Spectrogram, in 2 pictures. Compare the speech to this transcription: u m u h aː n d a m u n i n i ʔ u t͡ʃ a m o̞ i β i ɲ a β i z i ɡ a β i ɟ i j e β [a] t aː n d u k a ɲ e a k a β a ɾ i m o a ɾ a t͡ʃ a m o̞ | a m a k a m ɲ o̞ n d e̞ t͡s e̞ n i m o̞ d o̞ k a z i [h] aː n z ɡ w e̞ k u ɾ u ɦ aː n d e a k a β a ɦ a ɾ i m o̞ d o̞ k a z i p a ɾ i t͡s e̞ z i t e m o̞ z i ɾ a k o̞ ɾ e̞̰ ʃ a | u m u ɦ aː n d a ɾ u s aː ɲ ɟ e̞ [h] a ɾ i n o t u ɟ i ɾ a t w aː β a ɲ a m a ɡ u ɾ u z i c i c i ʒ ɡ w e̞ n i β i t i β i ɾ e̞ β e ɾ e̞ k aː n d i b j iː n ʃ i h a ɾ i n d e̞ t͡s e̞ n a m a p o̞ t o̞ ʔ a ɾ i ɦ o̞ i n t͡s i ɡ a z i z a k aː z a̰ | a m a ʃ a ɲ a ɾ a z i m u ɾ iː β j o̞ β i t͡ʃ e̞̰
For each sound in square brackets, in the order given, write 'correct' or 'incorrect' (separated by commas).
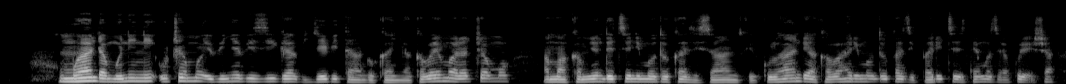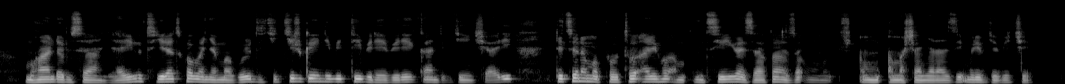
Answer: incorrect, incorrect, correct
